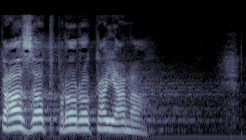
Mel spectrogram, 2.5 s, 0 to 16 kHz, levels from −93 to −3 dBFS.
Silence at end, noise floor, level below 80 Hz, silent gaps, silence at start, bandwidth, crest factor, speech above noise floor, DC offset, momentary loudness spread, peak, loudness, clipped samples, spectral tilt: 1 s; -63 dBFS; -74 dBFS; none; 0 s; 11.5 kHz; 20 dB; 35 dB; under 0.1%; 11 LU; -12 dBFS; -29 LUFS; under 0.1%; -3 dB/octave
